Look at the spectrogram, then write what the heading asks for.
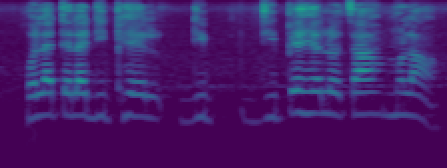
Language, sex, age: Southern Sotho, male, 20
